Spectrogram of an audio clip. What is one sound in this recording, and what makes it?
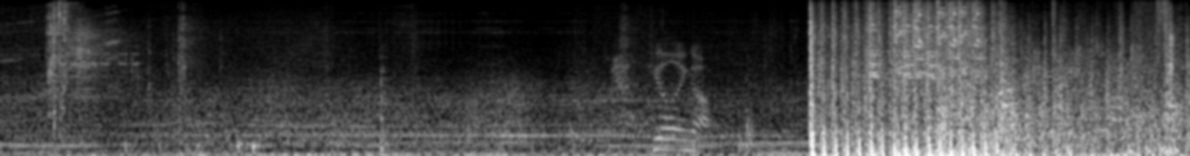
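Gunfire bursts in short rapid volleys.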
